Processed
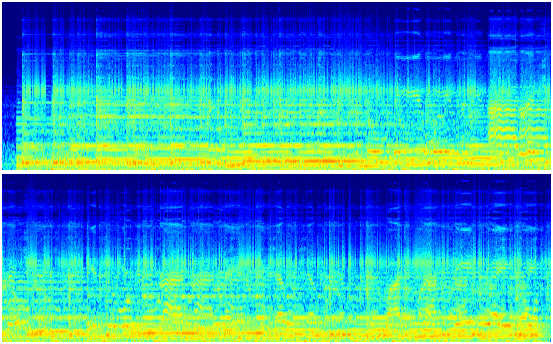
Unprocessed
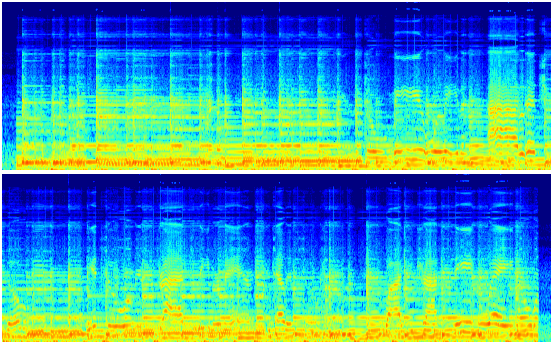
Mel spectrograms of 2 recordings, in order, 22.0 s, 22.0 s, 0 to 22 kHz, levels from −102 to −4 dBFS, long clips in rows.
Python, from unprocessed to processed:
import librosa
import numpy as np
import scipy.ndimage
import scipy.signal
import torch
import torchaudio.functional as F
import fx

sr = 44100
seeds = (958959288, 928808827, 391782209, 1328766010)

y = fx.rattle_buzz(x, sr, strikes_db=-27.0, level_db=-26.0)
y = fx.echo_split(y, sr, split_hz=610.0, low_ms=95, high_ms=616, feedback_pct=52, wet_db=-5.0)
y = y * librosa.db_to_amplitude(-7.5)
